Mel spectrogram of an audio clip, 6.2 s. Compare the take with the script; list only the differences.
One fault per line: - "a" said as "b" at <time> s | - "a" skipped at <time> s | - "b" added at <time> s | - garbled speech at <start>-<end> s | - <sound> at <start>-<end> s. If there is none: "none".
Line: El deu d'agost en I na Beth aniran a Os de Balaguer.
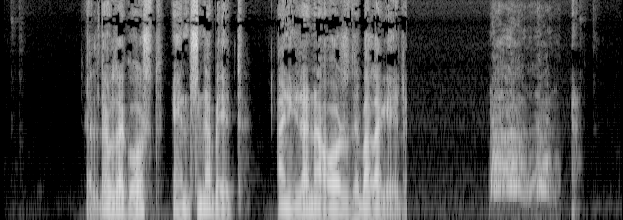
- bark at 4.9-5.6 s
